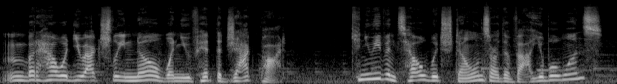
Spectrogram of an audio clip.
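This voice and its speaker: Low dry teasing traveler girl, woman voicing her, lively tone, faint game music. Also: normal speed, close to an everyday voice. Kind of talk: video game dialogue.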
